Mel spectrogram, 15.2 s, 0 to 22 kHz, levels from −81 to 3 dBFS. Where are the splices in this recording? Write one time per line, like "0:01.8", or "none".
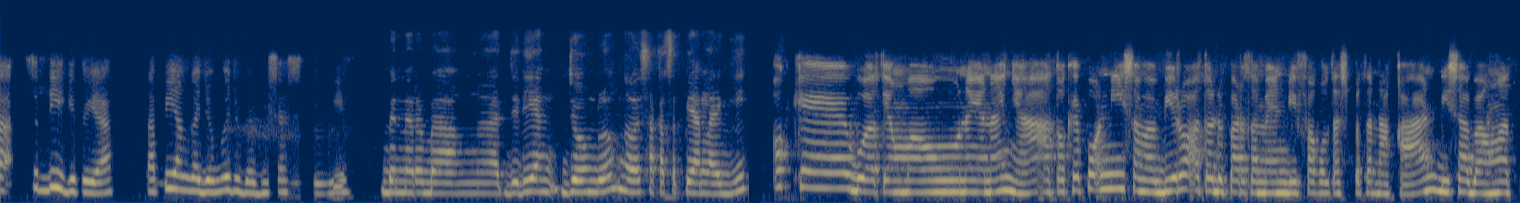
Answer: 0:07.6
